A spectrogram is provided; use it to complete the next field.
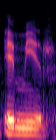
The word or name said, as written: Emir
